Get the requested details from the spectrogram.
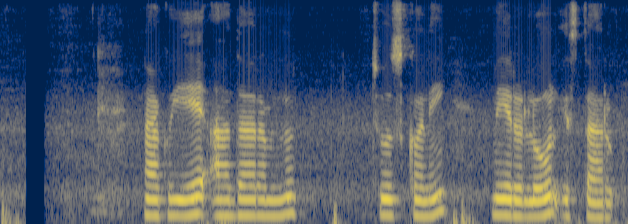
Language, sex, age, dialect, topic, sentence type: Telugu, male, 18-24, Utterandhra, banking, question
